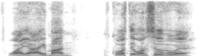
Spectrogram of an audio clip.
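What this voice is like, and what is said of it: Put-on Geordie accent. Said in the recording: “That's my Geordie accent”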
